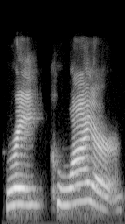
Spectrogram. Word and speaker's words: require: Require. Trọng âm rơi vào âm tiết thứ hai.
